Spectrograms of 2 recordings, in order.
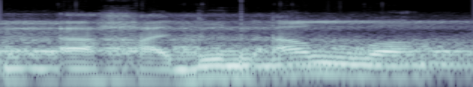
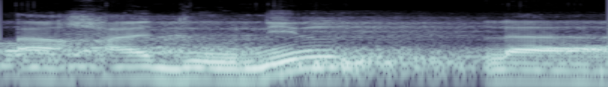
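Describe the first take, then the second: First: The words are said without an added ni sound. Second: The words are joined with an added ni sound. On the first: "lafad ahadun Allah" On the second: "kalau diwasal timbul nun kecil"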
